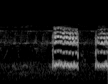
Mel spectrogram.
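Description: An African jacana gives two loud, nasal, rasping notes in quick succession, the first slightly longer, over a faint hiss of background noise.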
